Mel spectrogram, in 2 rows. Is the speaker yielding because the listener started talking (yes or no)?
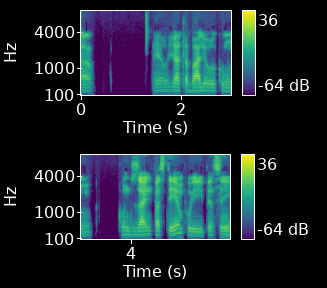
no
